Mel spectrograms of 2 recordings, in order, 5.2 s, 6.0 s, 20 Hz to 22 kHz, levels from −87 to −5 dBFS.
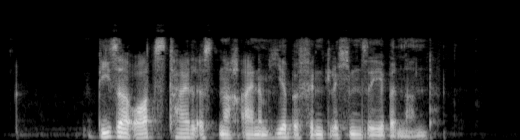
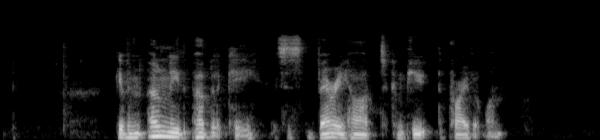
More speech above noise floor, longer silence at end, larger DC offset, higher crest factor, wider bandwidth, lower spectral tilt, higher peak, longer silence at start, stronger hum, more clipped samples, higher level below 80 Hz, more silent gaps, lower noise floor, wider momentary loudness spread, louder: about the same, 56 dB vs 55 dB; about the same, 0.9 s vs 1 s; neither; about the same, 22 dB vs 18 dB; about the same, 7.6 kHz vs 7.8 kHz; second, -6 dB/octave vs -7.5 dB/octave; first, -2 dBFS vs -10 dBFS; second, 0.9 s vs 1.2 s; neither; neither; first, -50 dBFS vs -62 dBFS; neither; second, -79 dBFS vs -83 dBFS; second, 9 LU vs 16 LU; first, -23 LUFS vs -28 LUFS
